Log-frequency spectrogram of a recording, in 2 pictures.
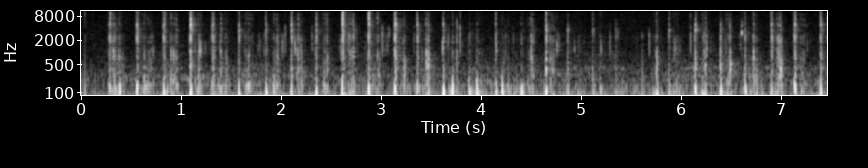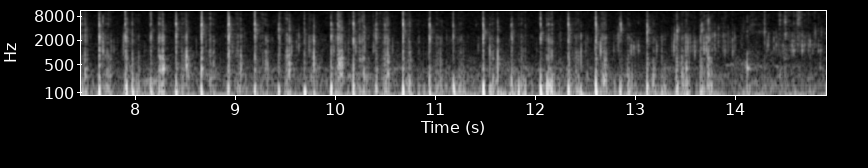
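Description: A solid pink soap bar held in the palm is scratched with long nails, scattering shavings. A rapid, continuous stream of dry crackling scratches and crunchy, tearing clicks runs throughout at a steady level over a low rumble.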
